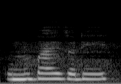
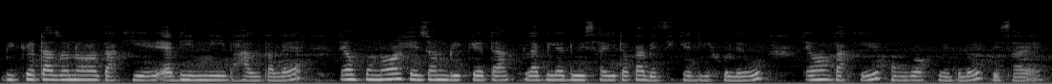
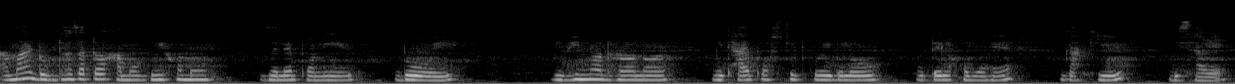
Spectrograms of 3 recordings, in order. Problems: background sounds at intervals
